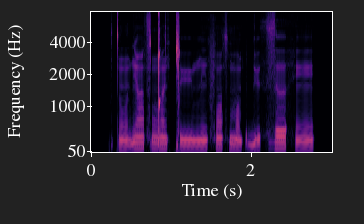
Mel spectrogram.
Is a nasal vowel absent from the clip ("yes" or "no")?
no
